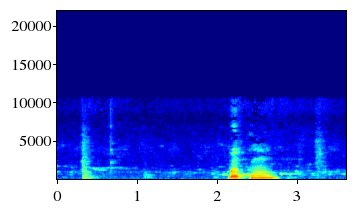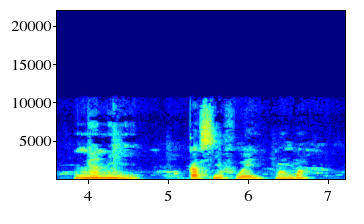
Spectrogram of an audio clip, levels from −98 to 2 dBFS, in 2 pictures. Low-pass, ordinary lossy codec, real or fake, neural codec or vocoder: 10.8 kHz; AAC, 48 kbps; real; none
